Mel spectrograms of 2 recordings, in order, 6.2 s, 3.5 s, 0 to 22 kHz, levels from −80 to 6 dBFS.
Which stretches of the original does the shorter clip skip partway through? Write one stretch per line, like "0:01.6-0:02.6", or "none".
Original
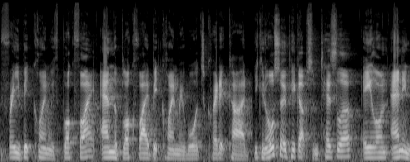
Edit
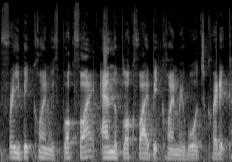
none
